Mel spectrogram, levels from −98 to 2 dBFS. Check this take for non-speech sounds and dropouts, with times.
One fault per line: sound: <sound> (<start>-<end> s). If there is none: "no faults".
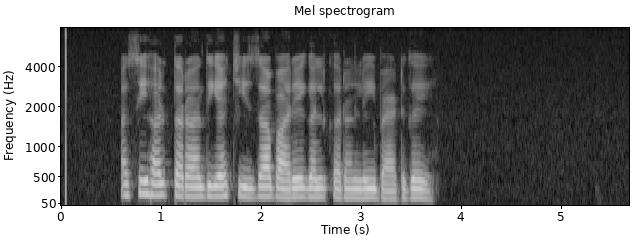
no faults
